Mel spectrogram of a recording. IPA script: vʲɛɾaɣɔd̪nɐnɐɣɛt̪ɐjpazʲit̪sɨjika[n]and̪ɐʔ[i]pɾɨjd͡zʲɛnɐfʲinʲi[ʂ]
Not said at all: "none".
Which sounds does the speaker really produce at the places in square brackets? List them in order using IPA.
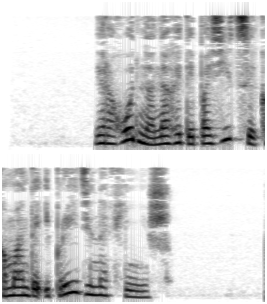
m, i, ʂ

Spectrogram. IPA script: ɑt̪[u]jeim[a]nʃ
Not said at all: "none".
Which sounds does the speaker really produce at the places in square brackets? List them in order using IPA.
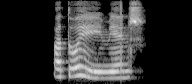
o, e

